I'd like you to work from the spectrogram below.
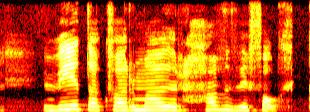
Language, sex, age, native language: Icelandic, male, 10, Icelandic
